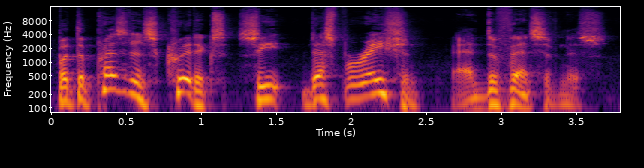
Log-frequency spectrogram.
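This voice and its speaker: An American male reporter narrates a news story from a script. His voice sits at a medium pitch, and he delivers each line as formal broadcast narration. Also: huge pitch swings, a little fast, a bit bright, slightly rough.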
